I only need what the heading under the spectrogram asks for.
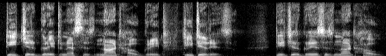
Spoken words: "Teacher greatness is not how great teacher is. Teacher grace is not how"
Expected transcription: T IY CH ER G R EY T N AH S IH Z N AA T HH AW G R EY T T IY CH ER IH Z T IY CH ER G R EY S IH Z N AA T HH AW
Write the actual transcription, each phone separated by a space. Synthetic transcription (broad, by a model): T IY CH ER G R EY T N AH S IH Z N AA T HH AW G R EY T T IY CH ER IH Z T IY CH ER G R EY S IH Z N AA T HH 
